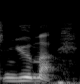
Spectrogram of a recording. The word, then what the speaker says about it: pneuma: It's the same word, you see, that is used for the Spirit and also for the wind and also for the breath, a word pronounced pneuma.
